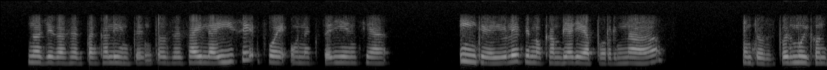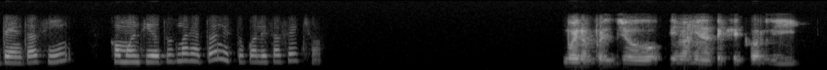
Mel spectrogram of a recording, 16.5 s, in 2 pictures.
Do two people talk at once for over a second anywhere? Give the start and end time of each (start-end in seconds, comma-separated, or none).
none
